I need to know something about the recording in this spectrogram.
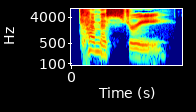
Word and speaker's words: chemistry: Sometimes CH sounds like a K. Chemistry, choir, or chorus, chaos, architect, hierarchy, character, schedule, school, ache, mechanic, choreography.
